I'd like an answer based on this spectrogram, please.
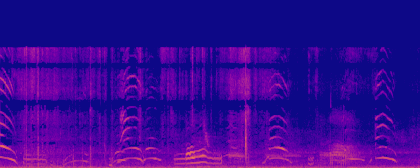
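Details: Stray baby kittens living on an Istanbul street meow for their mother: a steady run of short arched cries, several voices overlapping, some high and thin, others lower and drawn out, over a constant low traffic hum.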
